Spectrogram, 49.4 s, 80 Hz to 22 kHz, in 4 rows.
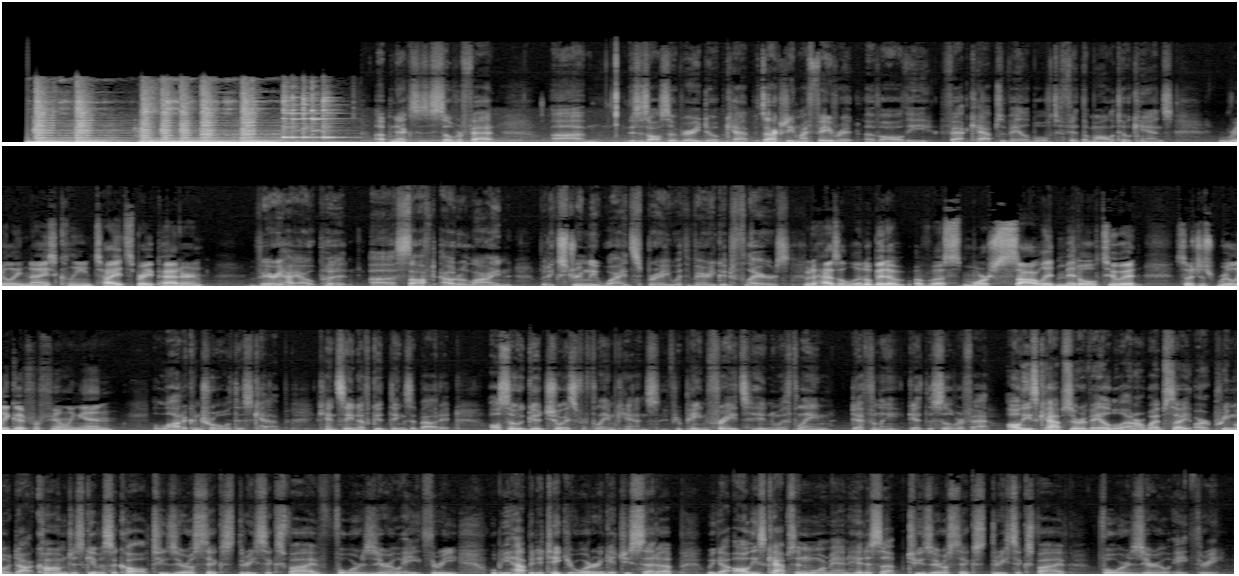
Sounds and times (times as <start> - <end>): Speech: 3.8 - 49.3.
